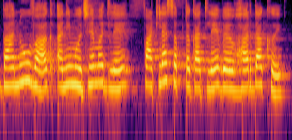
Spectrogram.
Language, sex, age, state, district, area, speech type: Goan Konkani, female, 18-30, Goa, Canacona, rural, read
